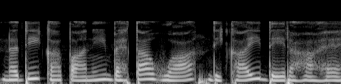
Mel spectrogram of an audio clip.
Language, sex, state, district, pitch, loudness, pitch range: Hindi, female, Himachal Pradesh, Shimla, 205 Hz, -17 LUFS, 185-225 Hz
